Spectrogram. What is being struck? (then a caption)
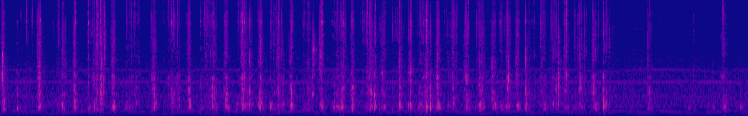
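Slime packed with small plastic beads, pressed with a plastic fork. A white plastic fork presses and scratches into red floam slime packed with small plastic beads, a soft solid mass lying on a white table. The clip is a rapid, steady run of bright, crisp crunches for about twelve seconds, then it goes quiet apart from a couple of isolated crunches near the end.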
